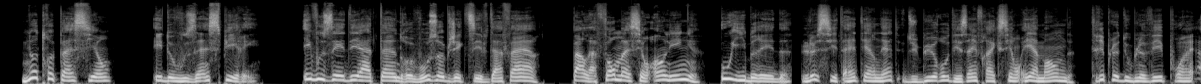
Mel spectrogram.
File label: narration Fr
